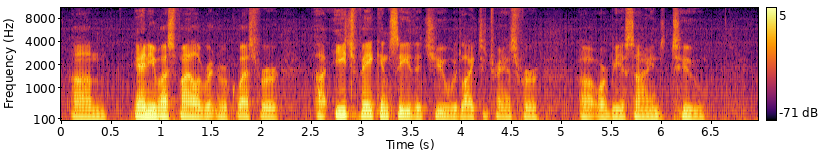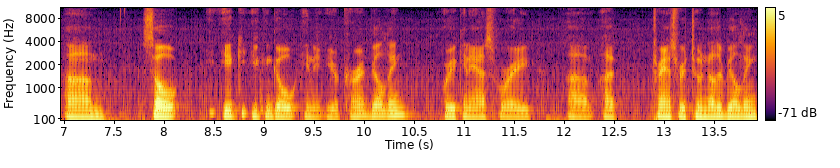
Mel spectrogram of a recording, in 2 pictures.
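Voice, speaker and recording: At a fairly quick pace with long, frequent pauses, a man sounds somewhat breathy, his fairly high pitch showing ordinary variation. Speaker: school district attorney. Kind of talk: policy presentation at board meeting. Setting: school board meeting. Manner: fast; halting, many fillers.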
